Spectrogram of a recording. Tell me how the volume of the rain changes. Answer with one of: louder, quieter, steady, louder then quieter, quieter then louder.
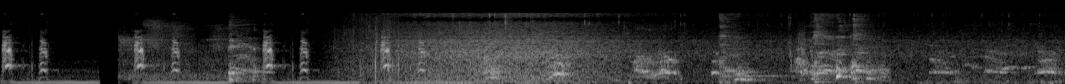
quieter.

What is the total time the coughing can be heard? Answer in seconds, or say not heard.
3 s.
